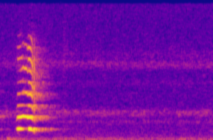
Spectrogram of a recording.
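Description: A whiteboard marker squeaking against the board as a stroke is written. There is one short, high squeak just after the start, then only faint room noise.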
